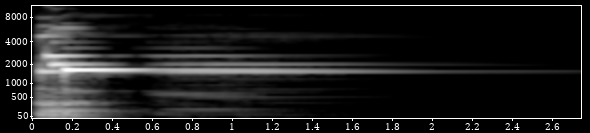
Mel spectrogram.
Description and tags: Start Sounds 007
Start Sounds | Free Sound Effects
arcade, games, indiedb, IndieDev, stars, video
